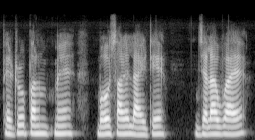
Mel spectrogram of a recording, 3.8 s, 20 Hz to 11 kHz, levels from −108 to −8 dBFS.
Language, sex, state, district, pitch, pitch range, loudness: Hindi, male, Jharkhand, Deoghar, 175 Hz, 170-185 Hz, -19 LUFS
